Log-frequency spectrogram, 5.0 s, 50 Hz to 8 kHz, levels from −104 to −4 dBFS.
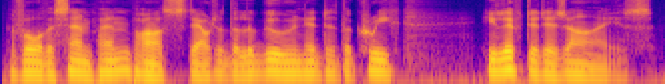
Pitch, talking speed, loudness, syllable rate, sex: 95 Hz, 180 wpm, -21 LUFS, 5.2 syllables/s, male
